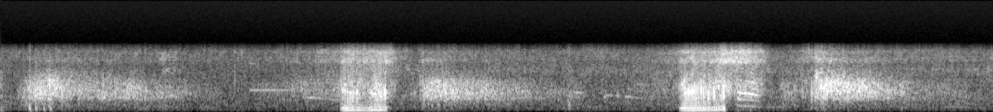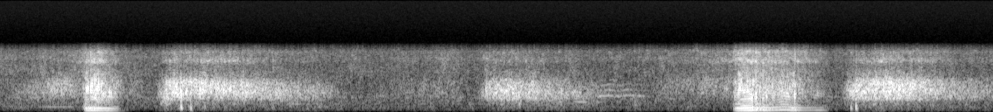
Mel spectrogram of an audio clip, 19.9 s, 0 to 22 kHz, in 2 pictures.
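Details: Loud, rhythmic snoring during sleep, about every 3.5 seconds, with each breath in ending in a rattling snort.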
